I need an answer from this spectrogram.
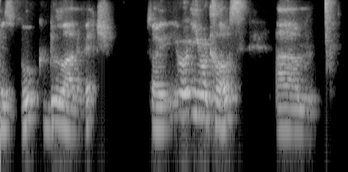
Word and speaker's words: Vuk Dulanovic: uh yeah definitely hi everybody my name is buck dulanovich so you were close um and i you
